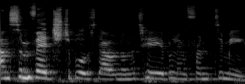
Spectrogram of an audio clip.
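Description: A woman with a Welsh accent talks at a moderate pace. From South Wales Valleys. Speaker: theatre artistic director. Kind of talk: talk to live audience. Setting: stage with audience. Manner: animated.

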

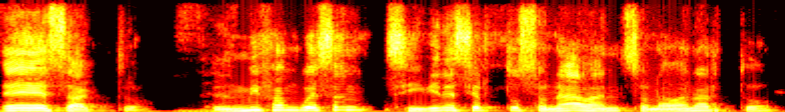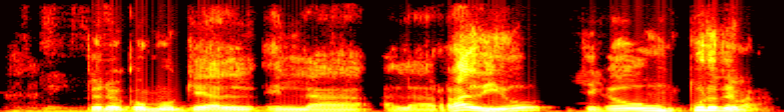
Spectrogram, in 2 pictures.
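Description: With a Chilean accent, a man speaks at a fairly slow pace in a high-pitched voice with a dark, mellow tone and lively intonation. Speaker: podcast guest, rap fan. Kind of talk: casual chat.

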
